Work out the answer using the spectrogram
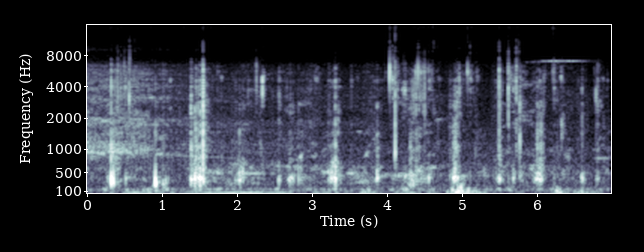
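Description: A person chewing crunchy food close to a clip-on microphone, with irregular small crunches several times a second.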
